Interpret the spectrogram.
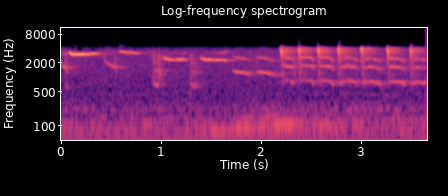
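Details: Malinois Waterslager canary recorded on 26 October 2012: long gliding whistles that drop in pitch, followed by a fast, regular series of sharp pulsed notes.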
